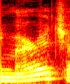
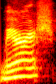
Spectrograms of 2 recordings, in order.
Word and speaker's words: Marrich: I have a Southern accent, so I pronounce it Marrich. My brother does not have a Southern accent. He pronounces it like you, so you can't be wrong.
